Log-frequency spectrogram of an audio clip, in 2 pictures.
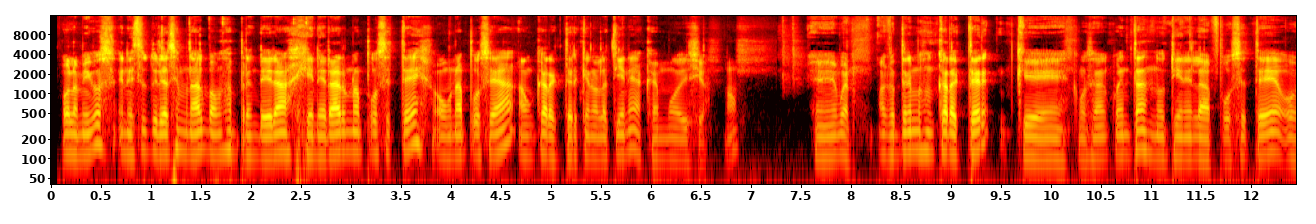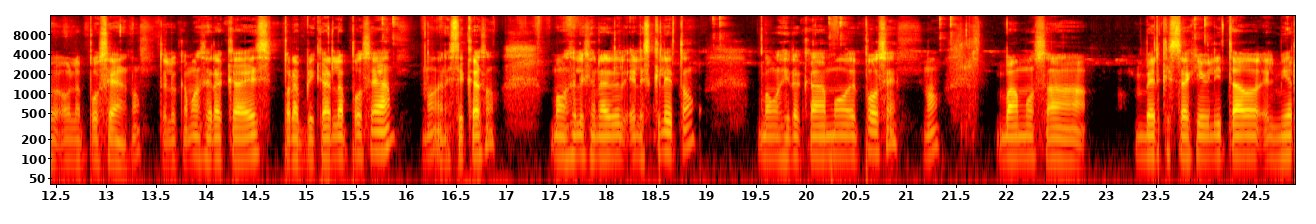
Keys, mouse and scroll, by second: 1.7 click, 2.5 click, 4.1 Tab, 8.3 click, 9.5 Tab, 11.6 Tab, 15.8 click, 19.1-20.4 drag, 24.6 click.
